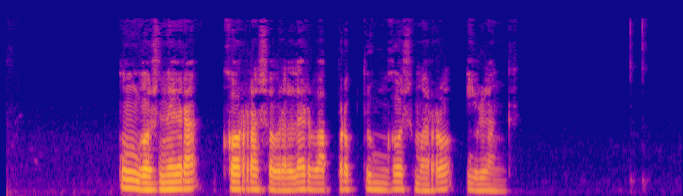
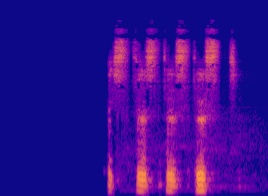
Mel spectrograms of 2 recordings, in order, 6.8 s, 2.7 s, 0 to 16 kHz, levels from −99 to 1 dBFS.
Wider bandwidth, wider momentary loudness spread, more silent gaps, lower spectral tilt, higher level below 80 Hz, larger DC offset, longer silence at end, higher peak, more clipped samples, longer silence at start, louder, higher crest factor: first, 11 kHz vs 9.6 kHz; second, 11 LU vs 14 LU; neither; first, -8.5 dB/octave vs -3.5 dB/octave; first, -62 dBFS vs -76 dBFS; neither; first, 1.8 s vs 0.35 s; first, -4 dBFS vs -12 dBFS; neither; about the same, 1.2 s vs 1.1 s; first, -21 LUFS vs -31 LUFS; about the same, 20 dB vs 22 dB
